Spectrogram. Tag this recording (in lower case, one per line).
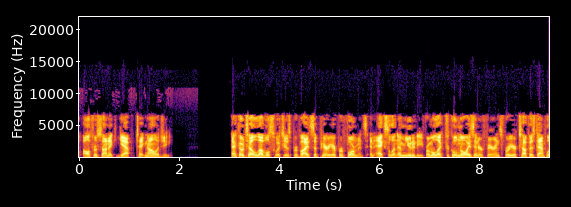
speech synthesizer
speech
